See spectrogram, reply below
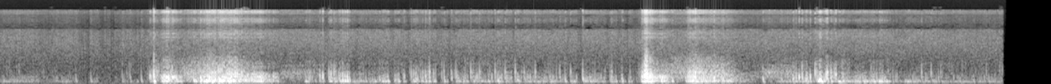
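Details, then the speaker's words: Two breaths with low, bubbling, popping coarse crackles early in each inspiration, as may occur in bronchitis; lung auscultation teaching example. "veral Erde son sesimiz olan kabar raller sesi nefes almanın başında duyulur ve bronşit yani bronşların iltihaplanması gibi hastalıklarda ortaya çıkabilir işte Kabara ler sesi"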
